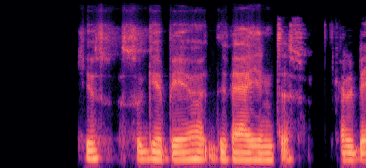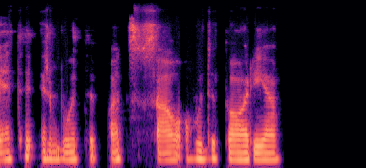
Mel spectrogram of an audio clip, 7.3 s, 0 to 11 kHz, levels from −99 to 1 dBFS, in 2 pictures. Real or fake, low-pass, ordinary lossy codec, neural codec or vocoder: real; 7.2 kHz; Opus, 24 kbps; none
